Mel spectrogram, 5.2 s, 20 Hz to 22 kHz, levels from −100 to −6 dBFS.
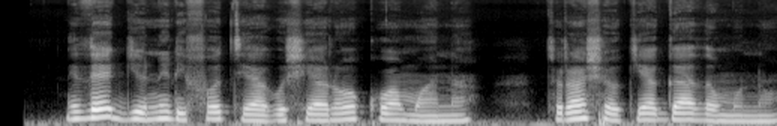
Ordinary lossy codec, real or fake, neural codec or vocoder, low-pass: none; fake; vocoder, 44.1 kHz, 128 mel bands every 512 samples, BigVGAN v2; none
